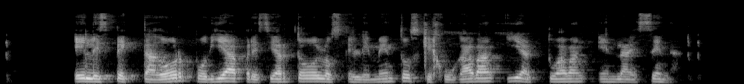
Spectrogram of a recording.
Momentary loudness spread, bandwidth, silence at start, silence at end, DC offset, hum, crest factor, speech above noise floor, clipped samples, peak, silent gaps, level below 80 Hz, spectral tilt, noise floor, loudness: 10 LU; 11.5 kHz; 0.75 s; 0.7 s; under 0.1%; none; 18 dB; 62 dB; under 0.1%; -2 dBFS; none; -66 dBFS; -4.5 dB/octave; -81 dBFS; -20 LUFS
